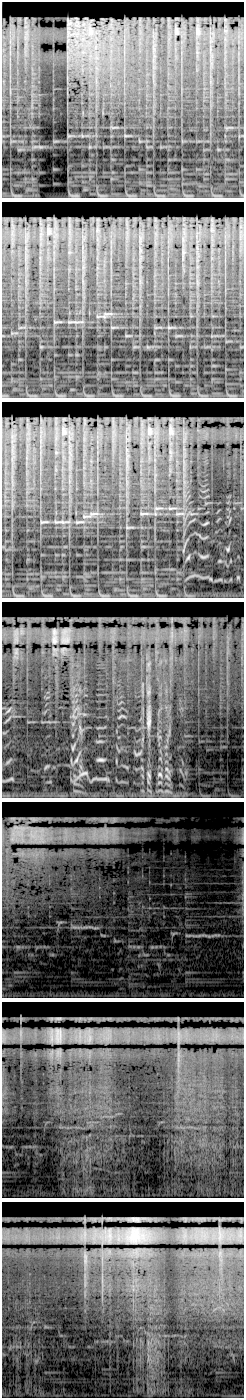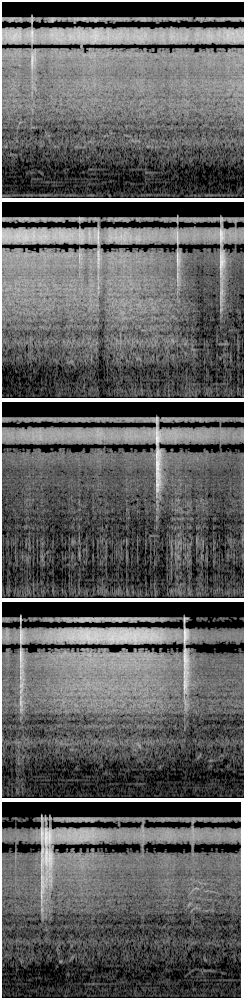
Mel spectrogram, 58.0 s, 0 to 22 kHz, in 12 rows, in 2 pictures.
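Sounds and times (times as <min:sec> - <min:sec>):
firework hissing: 0:00.0 - 0:22.0, 0:24.0 - 0:58.0
background music: 0:00.0 - 0:43.6, 0:46.2 - 0:58.0
sharp crackling pops: 0:24.2 - 0:52.6, 0:53.4 - 0:55.4.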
